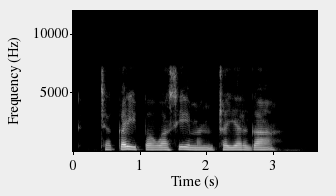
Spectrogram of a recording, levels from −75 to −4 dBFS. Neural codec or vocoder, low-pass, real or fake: codec, 16 kHz, 2 kbps, FunCodec, trained on LibriTTS, 25 frames a second; 7.2 kHz; fake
